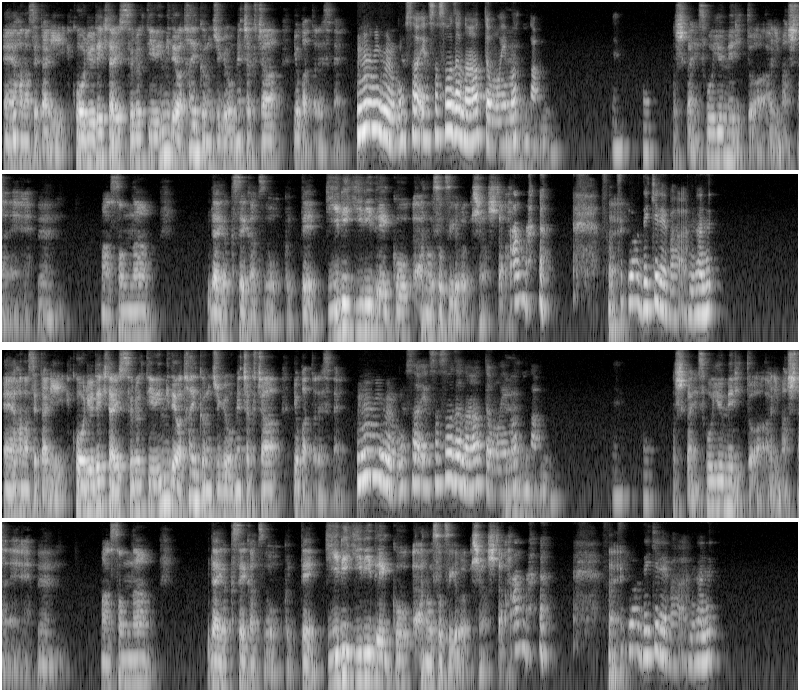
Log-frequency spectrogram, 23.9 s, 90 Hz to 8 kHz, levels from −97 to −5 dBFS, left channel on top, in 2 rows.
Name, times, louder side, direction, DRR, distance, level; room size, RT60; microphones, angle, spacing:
voice 1, 0.0-4.1 4.4-5.1 7.5-8.3 10.1-12.8 13.4-14.4 15.0-19.6 21.0-21.3, equal, 40° right, 0.6 m, -28 dB
voice 2, 5.3-8.1 9.2-9.3 9.6-9.7 19.6-20.2 20.5-22.6, left 5 dB, 60° left, 0.3 m, -24 dB
3.1 x 2.6 x 2.3 m
head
